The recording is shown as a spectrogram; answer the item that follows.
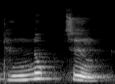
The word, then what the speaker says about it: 등록증: Các bạn có 외국인 등록증. Ở đây phát âm là 등록증, R mới đổi thành N. Và cái phụ âm chờ này gấp đôi lên, 등록증 là thẻ đăng ký 외국인, người nước ngoài.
